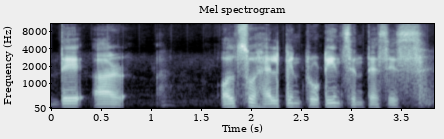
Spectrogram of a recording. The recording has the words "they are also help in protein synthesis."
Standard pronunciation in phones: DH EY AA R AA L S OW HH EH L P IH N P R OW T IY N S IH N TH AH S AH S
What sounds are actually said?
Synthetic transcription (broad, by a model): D EY AA R AA L S OW HH EH L P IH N P R OW T IY N S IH N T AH S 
